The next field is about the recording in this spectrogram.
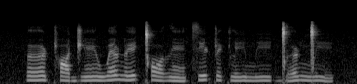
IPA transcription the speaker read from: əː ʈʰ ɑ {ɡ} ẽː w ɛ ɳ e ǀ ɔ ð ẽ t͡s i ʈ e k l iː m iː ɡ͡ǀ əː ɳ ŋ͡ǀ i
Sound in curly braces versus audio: incorrect: d͡ʒ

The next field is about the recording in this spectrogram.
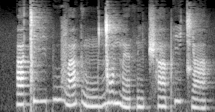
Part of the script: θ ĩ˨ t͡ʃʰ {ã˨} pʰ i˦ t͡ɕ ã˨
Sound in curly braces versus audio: correct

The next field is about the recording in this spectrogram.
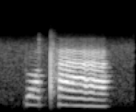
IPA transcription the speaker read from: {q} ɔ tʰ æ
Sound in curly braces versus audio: incorrect: p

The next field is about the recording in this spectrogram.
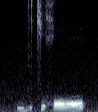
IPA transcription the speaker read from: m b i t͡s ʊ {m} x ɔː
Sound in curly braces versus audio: incorrect: none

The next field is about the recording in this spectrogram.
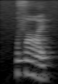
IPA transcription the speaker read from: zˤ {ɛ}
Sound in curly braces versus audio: incorrect: e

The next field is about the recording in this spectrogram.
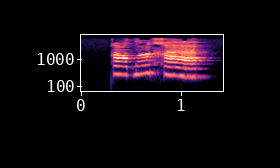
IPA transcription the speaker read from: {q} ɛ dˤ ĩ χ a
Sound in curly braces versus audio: correct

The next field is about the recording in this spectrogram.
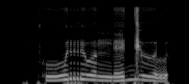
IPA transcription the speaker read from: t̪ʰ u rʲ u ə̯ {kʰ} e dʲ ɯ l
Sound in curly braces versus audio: incorrect: ŋ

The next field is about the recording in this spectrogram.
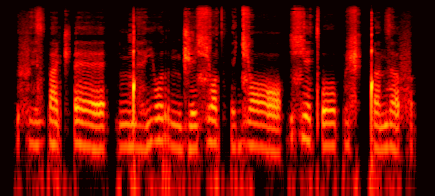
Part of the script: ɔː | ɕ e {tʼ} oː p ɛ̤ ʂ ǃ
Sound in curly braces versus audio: correct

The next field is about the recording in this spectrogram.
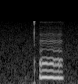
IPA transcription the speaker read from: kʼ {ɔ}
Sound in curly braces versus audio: incorrect: ɔ̃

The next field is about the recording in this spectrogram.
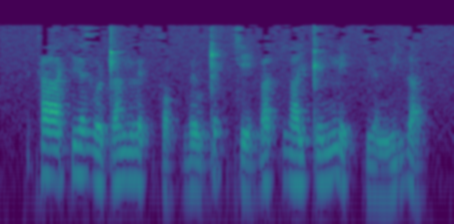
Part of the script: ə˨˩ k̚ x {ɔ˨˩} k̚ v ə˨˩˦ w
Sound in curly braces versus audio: correct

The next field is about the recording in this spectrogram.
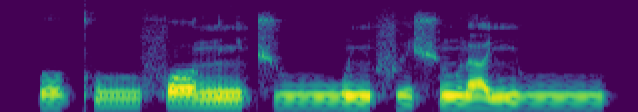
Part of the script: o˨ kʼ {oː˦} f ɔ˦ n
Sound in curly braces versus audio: incorrect: uː˦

